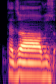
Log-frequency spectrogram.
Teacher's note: Təcavüz A da uzun tələffüz olunur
